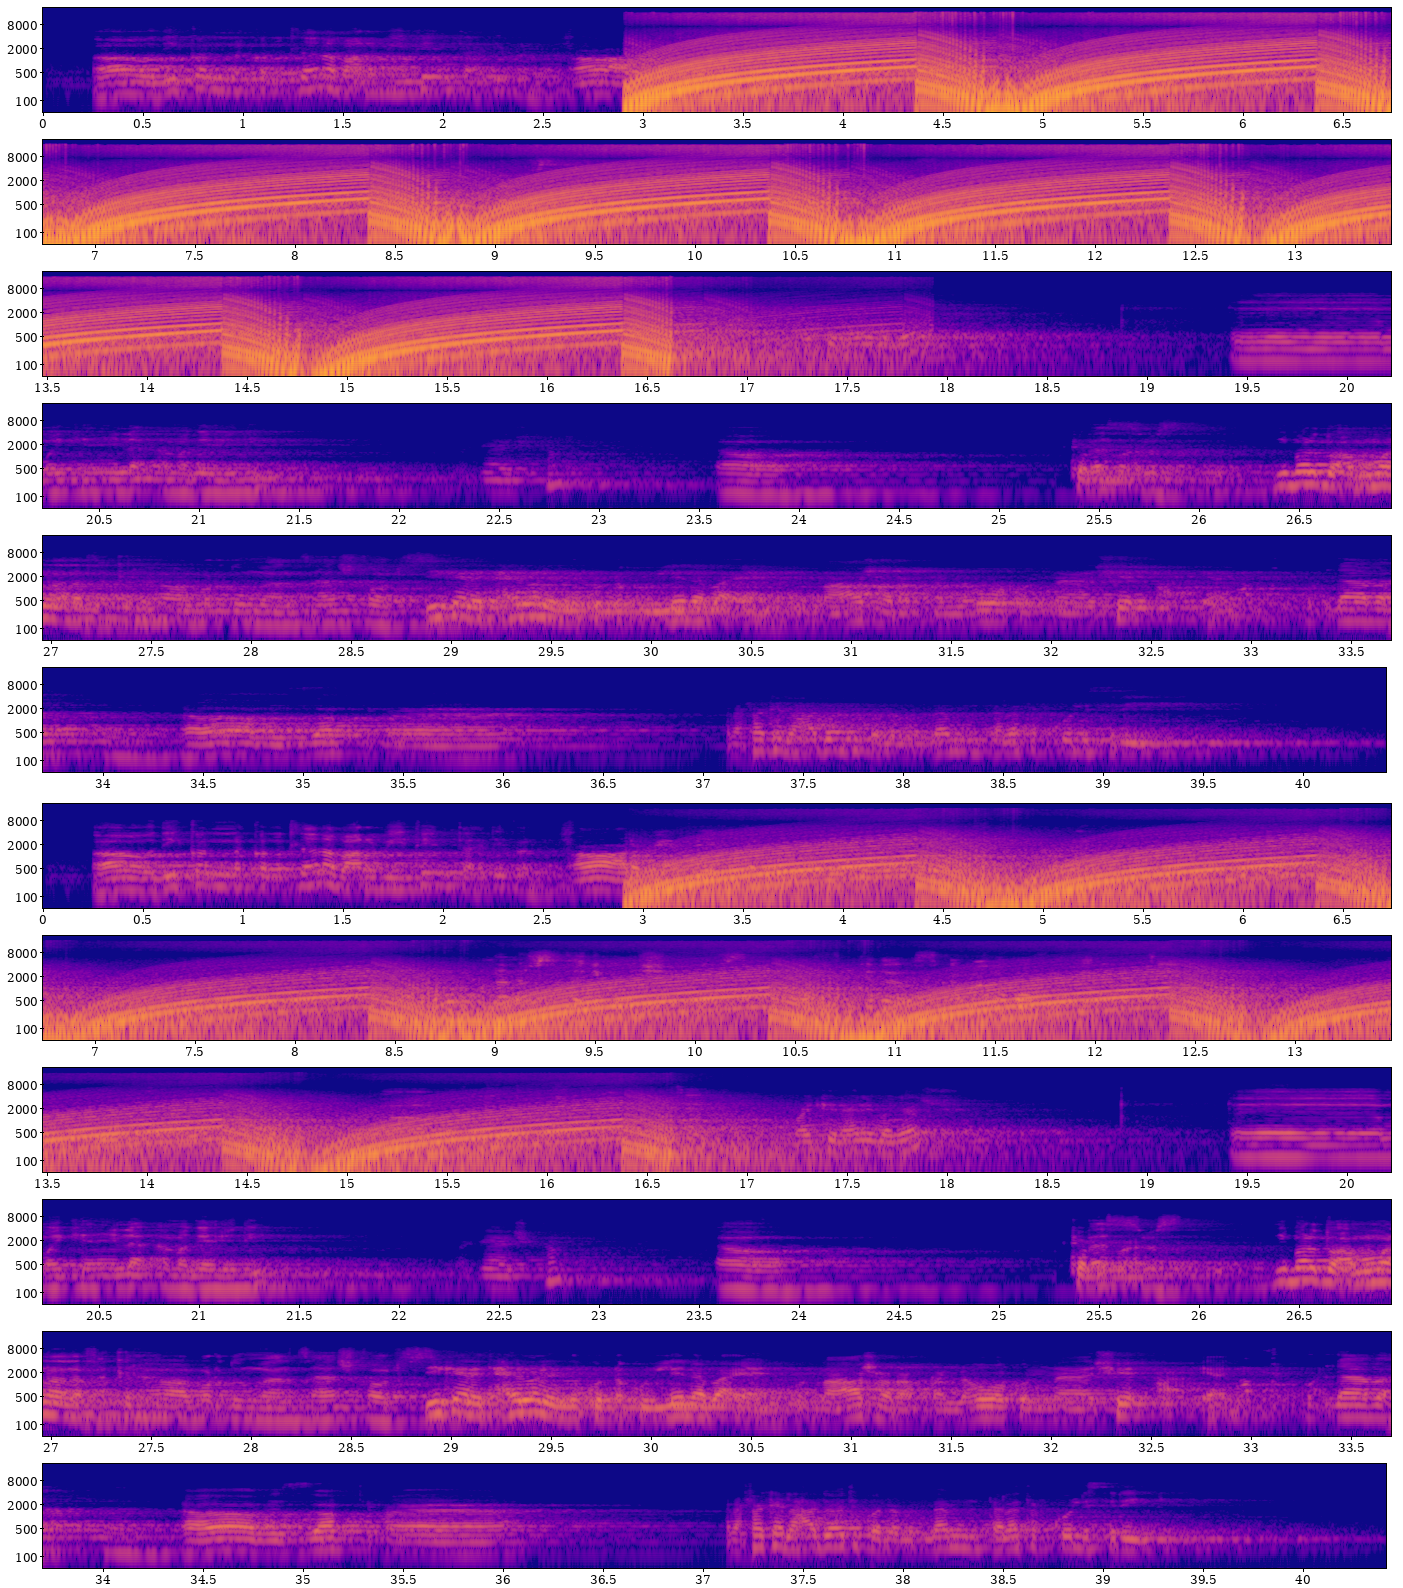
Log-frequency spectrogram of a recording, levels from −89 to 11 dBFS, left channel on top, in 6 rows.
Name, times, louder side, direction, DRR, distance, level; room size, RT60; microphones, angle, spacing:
voice 1, 0.2-2.5 8.6-12.5 15.2-16.9 19.4-21.4 23.6-24.0 25.4-25.8 26.3-28.9 32.8-33.0 33.3-34.2, right 2 dB, 55° right, 4 dB, 1.0 m, -40 dB
voice 2, 2.6-5.3 5.9-6.8 13.6-14.4 17.2-18.0 22.4-22.8 25.4-25.7 28.9-33.0 34.4-36.1 37.1-39.3, right 4 dB, 85° right, 6 dB, 0.6 m, -37 dB
sound 1, 2.9-17.0, left 6 dB, 65° left, 0.4 m, -20 dB
12.5 x 12.0 x 6.2 m, 2.5 s
head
